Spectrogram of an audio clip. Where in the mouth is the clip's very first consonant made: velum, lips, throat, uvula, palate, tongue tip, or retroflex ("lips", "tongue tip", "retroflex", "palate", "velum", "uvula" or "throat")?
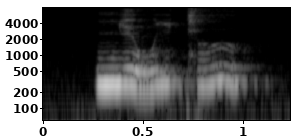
palate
